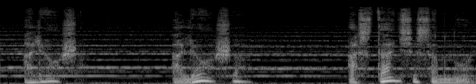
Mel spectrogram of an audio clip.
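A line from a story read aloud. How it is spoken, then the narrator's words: Quiet speaking. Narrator (Russian): она тихонько ему говорит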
